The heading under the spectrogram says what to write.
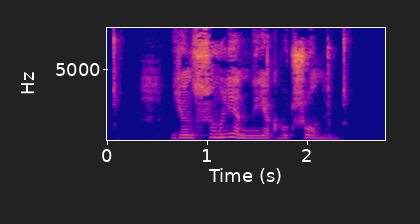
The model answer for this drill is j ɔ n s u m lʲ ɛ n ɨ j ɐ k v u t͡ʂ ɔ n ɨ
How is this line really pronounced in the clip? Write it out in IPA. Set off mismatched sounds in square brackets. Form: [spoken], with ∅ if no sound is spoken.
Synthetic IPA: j ɔ n s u m lʲ ɛ [nː] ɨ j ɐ k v u t͡ʂ ɔ n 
